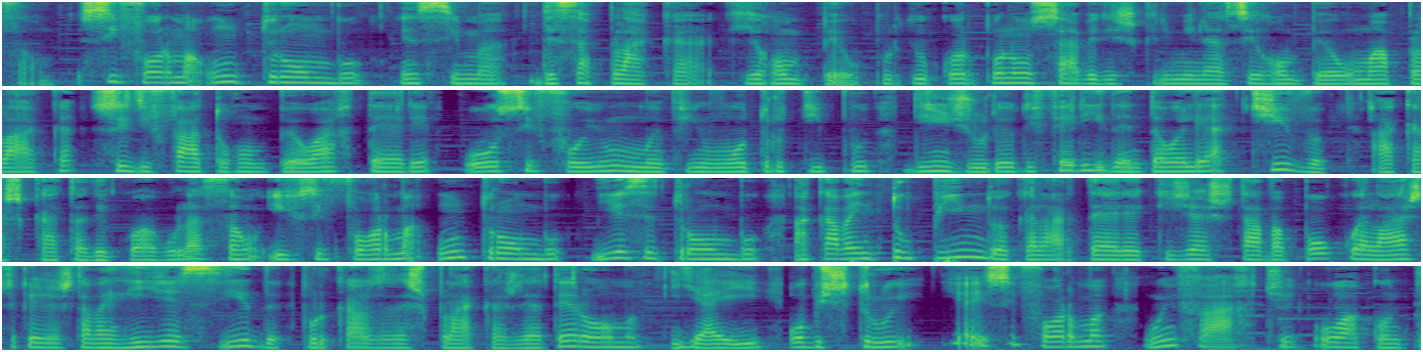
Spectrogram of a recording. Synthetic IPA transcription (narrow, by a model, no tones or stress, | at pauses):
sɐ̰̃w̃sɪfɔɾmɐ̰ʔũnt̪ɾõmbʊẽnsimɐd̪esɐplakɐ̰kʰɪrõmpḛwpoɾkeʊkoɾpʊnɐ̃w̃sa̰bɪd̪iskɾimĩnaɾsirõmpewumɐpla̰kɐsɪd̪ifat̪ʊrõmpewaːɾt̪ɛɾjɐowsifojũẽfĩŋũowt̪ɾʊt̪ipʊd̪ĩnʒuɾjɐwd̪ifeɾid̪ɐẽnt̪ɐ̃w̃elɪa̰t͡ʃ̪ivɐɐ̰kaskat̪ɐd̪ɪkoa̰ɣula̰sɐ̃w̃ʔḭsɪfɔɾmɐ̰ũt̪ɾõmbʊiesɪt̪ɾõmbʊakabβɐẽnt̪upĩnd̪ʊakɛlɐa̰ɾt̪ɛɾjɐkɪʒaest̪avɐpowkʊelaʃt̪i̥kɐʒaeʃt̪avɐẽhiʒesid̪ɐpoɾka̰wzɐd̪ɐspla̰kɐzd̪ɪat̪eɾõmɐiaiobst̪ɾujia̰ḭsɪfɔɾmɐuĩfa̰ɾt͡ʃɪo̰akõnt̪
